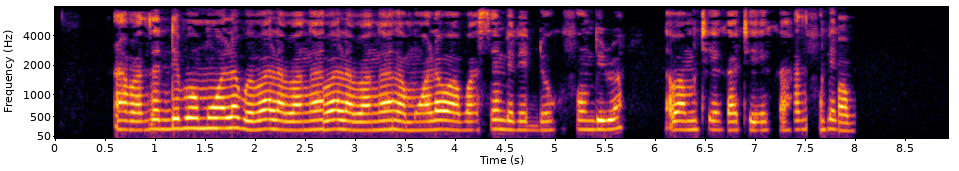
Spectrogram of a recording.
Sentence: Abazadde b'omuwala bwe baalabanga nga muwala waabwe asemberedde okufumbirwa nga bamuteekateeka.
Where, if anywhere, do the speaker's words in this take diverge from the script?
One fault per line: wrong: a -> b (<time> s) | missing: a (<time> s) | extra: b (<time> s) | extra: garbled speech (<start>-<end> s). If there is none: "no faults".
extra: baalabanga (2.7 s)
extra: garbled speech (7.4-8.0 s)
